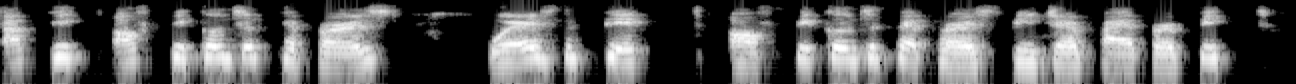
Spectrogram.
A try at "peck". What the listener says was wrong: So if Peter Piper picked a peck, where's the peck of pickled peppers Peter Piper picked? So it's peck, not pick. So you mispronounce it P-E-C-K, but that's okay.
